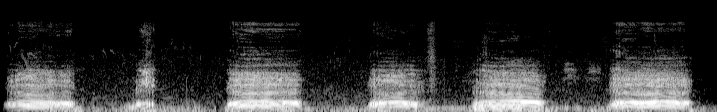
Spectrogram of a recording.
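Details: Muskox of North America giving loud, deep, roaring bellows, each about one to one and a half seconds long, repeated five times with short gaps and a brief softer grunt between the first two.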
